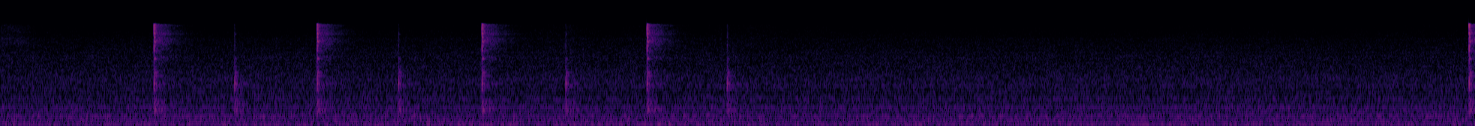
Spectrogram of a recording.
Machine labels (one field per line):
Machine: valve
